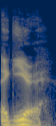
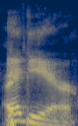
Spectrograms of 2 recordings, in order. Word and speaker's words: Aguirre: I think Aguirre, Wrath of God. I think Aguirre is probably the correct pronunciation.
